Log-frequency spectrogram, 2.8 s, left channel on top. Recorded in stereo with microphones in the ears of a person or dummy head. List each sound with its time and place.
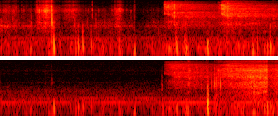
1.6 s chewing: 60° left (ahead or behind), 1.3 m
